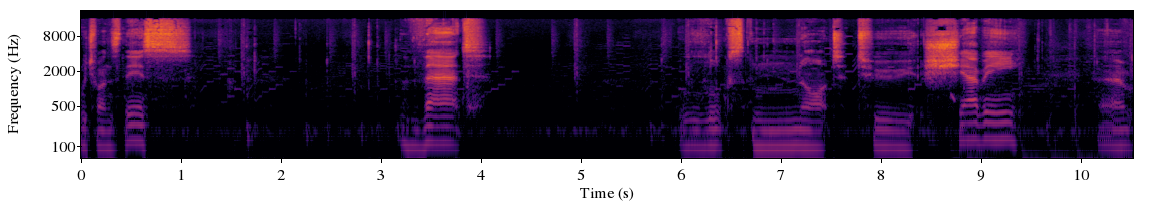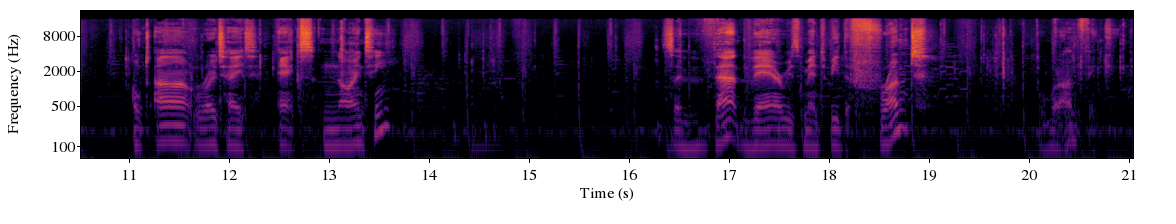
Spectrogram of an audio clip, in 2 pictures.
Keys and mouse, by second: 0.4-0.9 drag, 0.9-1.5 middle drag, 1.5-2.7 right drag, 2.7-10.6 shift+middle drag, 10.8 alt+r, 10.9-21.0 middle drag, 19.4 r.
